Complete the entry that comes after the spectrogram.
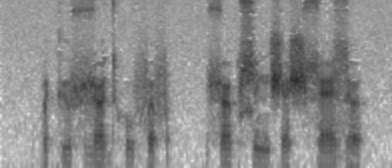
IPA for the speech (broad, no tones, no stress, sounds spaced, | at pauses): p ə kʲ u ɬ ɮ œ d h u f ə f | ɬ œ p ɕ ə ɲ ʃ ɛ ʃ ɬ ɛ z ə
